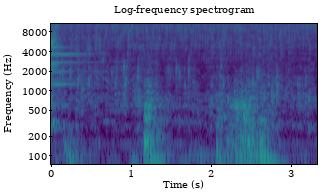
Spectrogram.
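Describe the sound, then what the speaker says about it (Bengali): Water boils in a cooking pot with nearly cooked potatoes, giving a quiet, low bubbling that swells in two brief surges over a soft steady background. "তো জল উতলে উঠেছে"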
